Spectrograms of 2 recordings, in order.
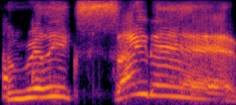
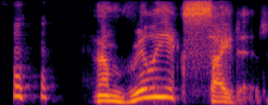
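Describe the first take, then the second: First: It sounds lively, with exclamation-like energy. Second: It sounds flat, ending like a statement.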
